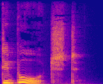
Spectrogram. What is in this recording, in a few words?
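"debauched", British English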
